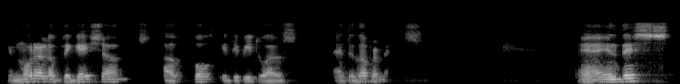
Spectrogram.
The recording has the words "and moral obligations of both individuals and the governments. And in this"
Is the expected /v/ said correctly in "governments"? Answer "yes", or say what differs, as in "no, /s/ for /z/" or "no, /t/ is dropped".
yes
